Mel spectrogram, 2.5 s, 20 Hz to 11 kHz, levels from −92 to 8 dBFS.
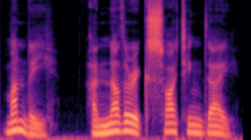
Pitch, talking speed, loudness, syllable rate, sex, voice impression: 135 Hz, 70 wpm, -16 LUFS, 4.5 syllables/s, male, very masculine, middle-aged, very thick, tensed, slightly powerful, bright, slightly soft, clear, fluent, slightly raspy, slightly cool, intellectual, refreshing, slightly sincere, calm, slightly mature, friendly, reassuring, slightly unique, slightly elegant, wild, slightly sweet, lively, kind, slightly intense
